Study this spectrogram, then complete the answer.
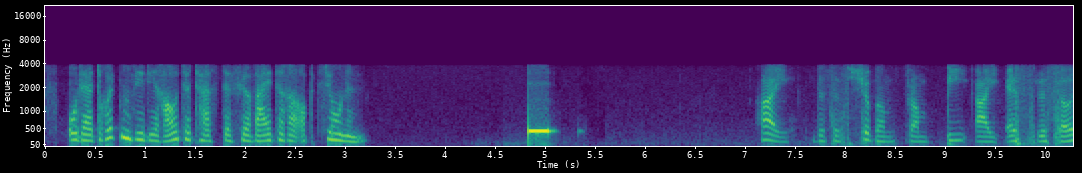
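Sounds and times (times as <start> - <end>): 
speech: 0.2 - 3.3, 7.2 - 10.2
electronic voicemail beep: 4.8 - 5.1.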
